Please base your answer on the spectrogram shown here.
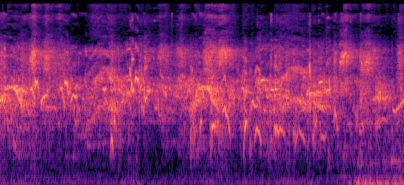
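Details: Budgerigar warbling that is loud and close: rapid, twittering squeaks and short rising and falling notes packed tightly together for the whole stretch.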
